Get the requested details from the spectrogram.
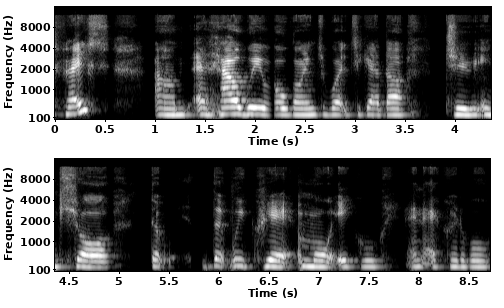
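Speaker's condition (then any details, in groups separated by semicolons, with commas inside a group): Cerebral palsy; eye-controlled speech-generating device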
